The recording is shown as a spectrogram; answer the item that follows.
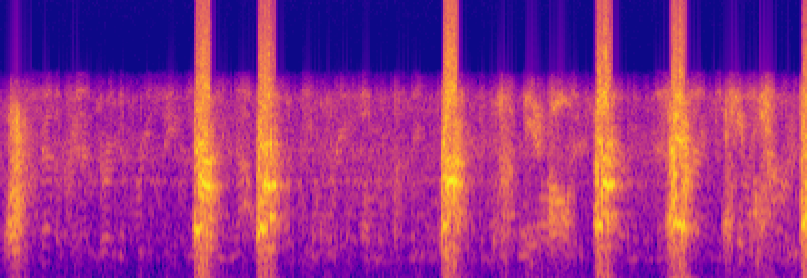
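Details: A huge dog gives six loud, punchy barks in irregular bursts, separated by quieter whining and grumbling vocal sounds.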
